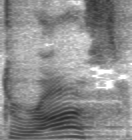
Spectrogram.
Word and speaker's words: Duras: I didn't know it was pronounced Duras until you started speaking.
